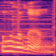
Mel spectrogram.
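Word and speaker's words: Ulalume: just scratching the surface I hope I'm pronouncing uom correctly let me let me look it up well the internet says that it's pronounced ulum so follow the internet Den Z everybody let's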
